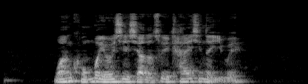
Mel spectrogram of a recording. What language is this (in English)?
Chinese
